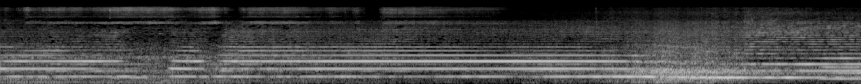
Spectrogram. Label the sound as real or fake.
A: real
